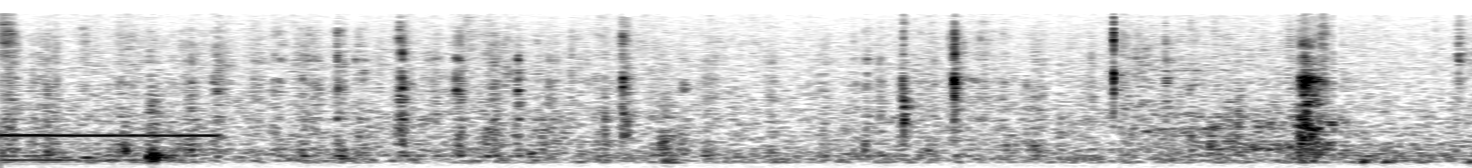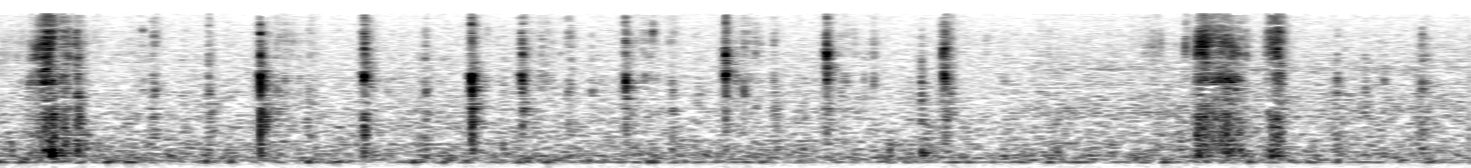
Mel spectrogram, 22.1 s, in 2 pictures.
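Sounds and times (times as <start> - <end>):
chewing with wet mouth smacks: 1.4 - 9.0, 10.9 - 18.7.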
